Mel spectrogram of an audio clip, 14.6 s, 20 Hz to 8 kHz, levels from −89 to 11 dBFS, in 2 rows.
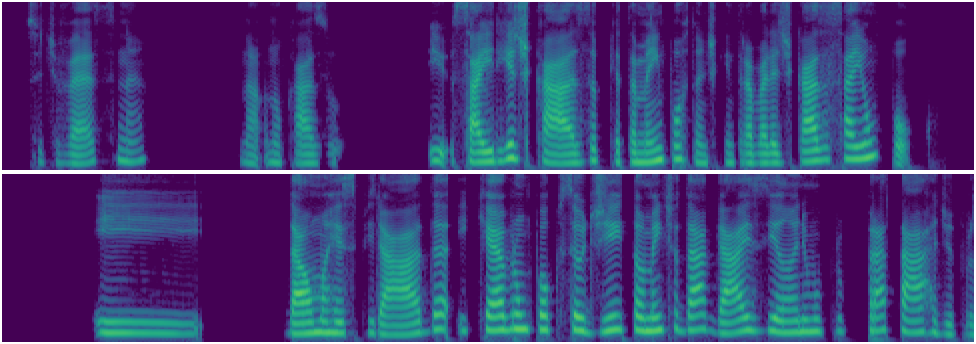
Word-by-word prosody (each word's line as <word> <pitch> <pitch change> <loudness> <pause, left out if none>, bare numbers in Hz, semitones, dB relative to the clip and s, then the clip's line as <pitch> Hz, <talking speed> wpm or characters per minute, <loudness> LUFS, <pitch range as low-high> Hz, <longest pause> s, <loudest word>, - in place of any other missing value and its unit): se - - -21
tivesse, 155 +3 -8
né, 185 +2 -9 0.7
na 155 -3 -12
no 165 -1 -9
caso, 155 0 -8 0.7
e 190 -3 -4
sairia 180 +6 +3
de 230 - -4
casa, 160 +2 +1
porque 185 - -10
também 170 +1 0
é - - +5
importante 210 -8 -4
quem 165 - -11
trabalha 160 0 -2
de 160 - -13
casa 190 +3 +2
sair 225 +1 +2
um 260 +3 +3
pouco. - - -10 1.0
Eh, 190 -2 -4 0.6
dá 180 -1 +6
uma 200 +1 +4
respirada, 190 +3 0
e 230 - -11
quebra 245 +1 +4
um 260 - +6
pouco 250 -1 0
o - - -18
seu 245 - +4
dia 220 +4 +1
e - - 0
também 235 -1 +4
te 255 +2 -9
dá 245 +1 +3
gás 225 +2 +1
e 230 - +1
ânimo 210 +2 +1
para 220 +1 -17
o - - -22
pra 230 0 -1
tarde, 200 -6 -2
para 170 0 -18
o - - -12
195 Hz, 185 wpm, -23 LUFS, 170-225 Hz, 1.0 s, dá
